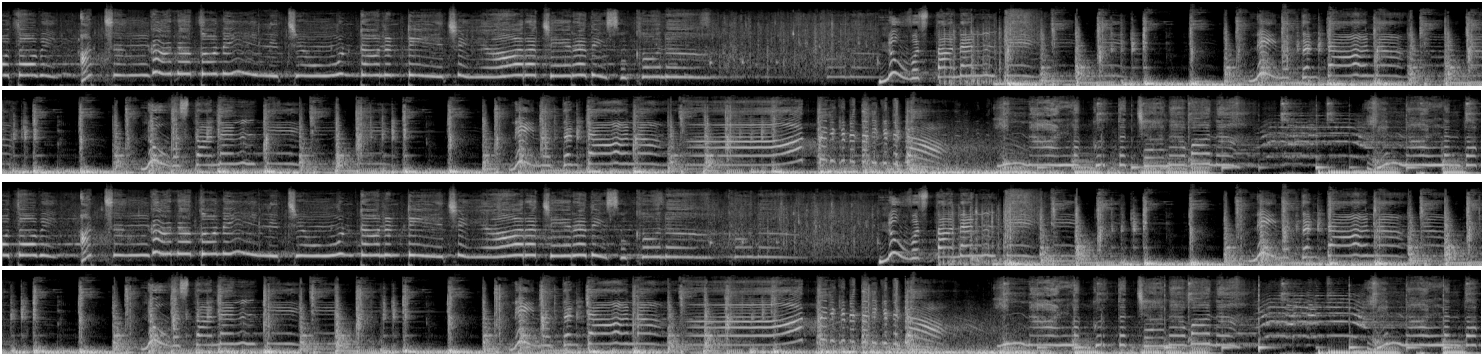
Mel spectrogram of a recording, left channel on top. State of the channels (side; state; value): both; normal; correlation 0.78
